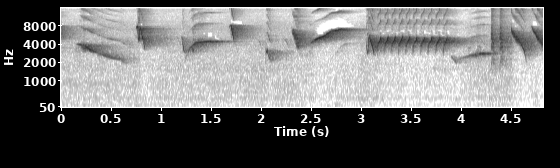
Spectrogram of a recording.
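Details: Chatty blacken, a blackthroat and canary hybrid, singing a lively string of loud downward and upward slurred whistles, then a rapid buzzing trill and more sharp high phrases, with hardly any gaps.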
